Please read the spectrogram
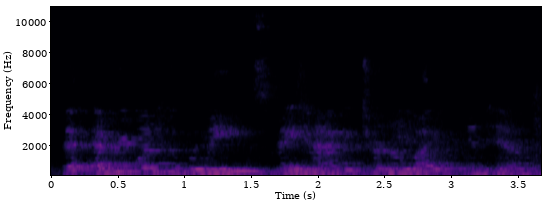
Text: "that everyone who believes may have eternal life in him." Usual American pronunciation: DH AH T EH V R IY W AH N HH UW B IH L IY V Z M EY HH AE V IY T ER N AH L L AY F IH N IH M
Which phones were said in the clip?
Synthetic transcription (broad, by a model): DH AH T EH V R IY W AH N HH UW B IH L IY V Z M EY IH V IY T ER N L L AY F IH N IH M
